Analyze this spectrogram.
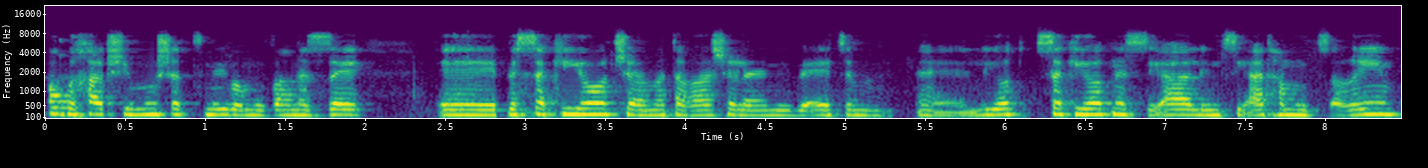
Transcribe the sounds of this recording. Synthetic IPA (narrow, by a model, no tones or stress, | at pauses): ubeχlalʃimuʃat͡smibamuvanaze̞ | ebesakijo̞tʃe̞amataʁaʃe̞lahe̞mibeʔet͡se̞melijo̞tsakijo̞tnesiʔalint͡siʔatɦamut͡saʁim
